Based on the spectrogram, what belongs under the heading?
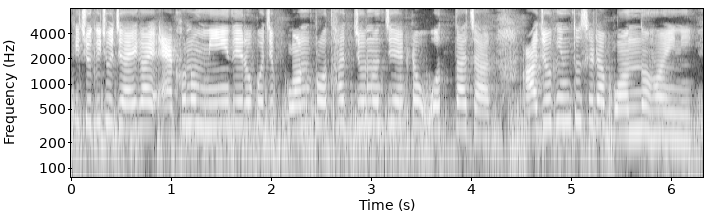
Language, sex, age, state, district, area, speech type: Bengali, female, 45-60, West Bengal, Paschim Medinipur, rural, spontaneous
